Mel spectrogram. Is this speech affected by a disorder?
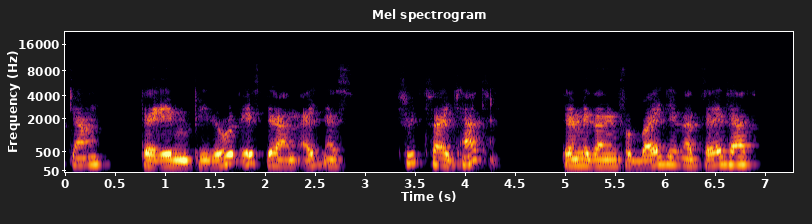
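Yes: spinal muscular atrophy; diagnosed at six months, severe restrictions, completely unable to move, electric wheelchair; about 50 years old, ventilated at night in bed and partly by day, moves only mouth and two fingers two millimetres, controls technology by fingers; can only move mouth, as one can hear.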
